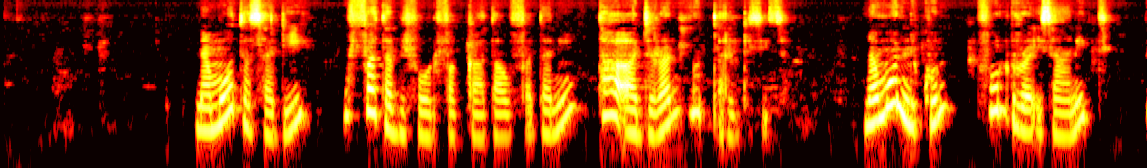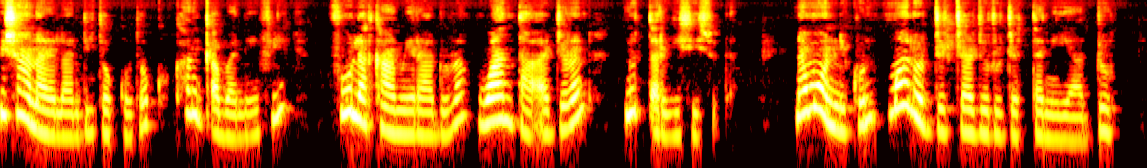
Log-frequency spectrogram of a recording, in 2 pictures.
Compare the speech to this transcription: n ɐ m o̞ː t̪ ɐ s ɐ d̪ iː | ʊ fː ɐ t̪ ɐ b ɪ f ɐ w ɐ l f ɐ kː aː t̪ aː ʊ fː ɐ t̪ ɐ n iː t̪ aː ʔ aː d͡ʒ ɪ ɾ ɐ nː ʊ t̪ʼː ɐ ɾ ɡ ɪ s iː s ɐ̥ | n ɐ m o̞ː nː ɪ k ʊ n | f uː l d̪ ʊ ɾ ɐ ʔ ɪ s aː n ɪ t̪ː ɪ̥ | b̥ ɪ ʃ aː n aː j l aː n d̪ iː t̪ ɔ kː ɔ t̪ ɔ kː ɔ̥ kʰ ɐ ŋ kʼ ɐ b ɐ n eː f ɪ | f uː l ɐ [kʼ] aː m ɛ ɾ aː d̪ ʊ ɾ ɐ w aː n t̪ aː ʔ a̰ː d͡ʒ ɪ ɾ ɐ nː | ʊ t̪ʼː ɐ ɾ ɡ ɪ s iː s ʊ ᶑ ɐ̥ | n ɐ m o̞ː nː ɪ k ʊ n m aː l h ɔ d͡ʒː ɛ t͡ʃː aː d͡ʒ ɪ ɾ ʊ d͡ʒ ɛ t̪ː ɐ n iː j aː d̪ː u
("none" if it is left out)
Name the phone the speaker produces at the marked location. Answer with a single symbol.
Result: k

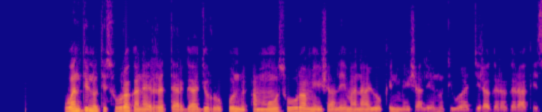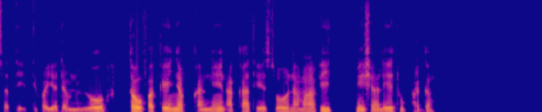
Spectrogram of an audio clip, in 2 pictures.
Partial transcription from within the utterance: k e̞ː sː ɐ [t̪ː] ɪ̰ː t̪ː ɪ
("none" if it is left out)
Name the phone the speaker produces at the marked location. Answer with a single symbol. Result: t̪ː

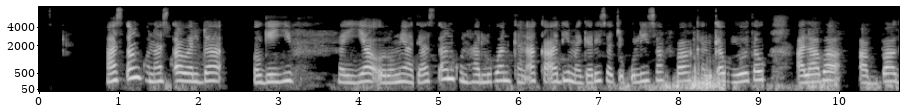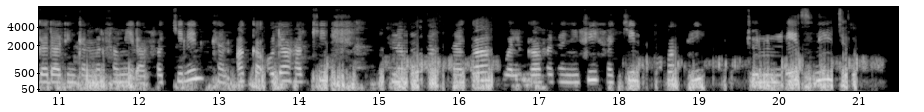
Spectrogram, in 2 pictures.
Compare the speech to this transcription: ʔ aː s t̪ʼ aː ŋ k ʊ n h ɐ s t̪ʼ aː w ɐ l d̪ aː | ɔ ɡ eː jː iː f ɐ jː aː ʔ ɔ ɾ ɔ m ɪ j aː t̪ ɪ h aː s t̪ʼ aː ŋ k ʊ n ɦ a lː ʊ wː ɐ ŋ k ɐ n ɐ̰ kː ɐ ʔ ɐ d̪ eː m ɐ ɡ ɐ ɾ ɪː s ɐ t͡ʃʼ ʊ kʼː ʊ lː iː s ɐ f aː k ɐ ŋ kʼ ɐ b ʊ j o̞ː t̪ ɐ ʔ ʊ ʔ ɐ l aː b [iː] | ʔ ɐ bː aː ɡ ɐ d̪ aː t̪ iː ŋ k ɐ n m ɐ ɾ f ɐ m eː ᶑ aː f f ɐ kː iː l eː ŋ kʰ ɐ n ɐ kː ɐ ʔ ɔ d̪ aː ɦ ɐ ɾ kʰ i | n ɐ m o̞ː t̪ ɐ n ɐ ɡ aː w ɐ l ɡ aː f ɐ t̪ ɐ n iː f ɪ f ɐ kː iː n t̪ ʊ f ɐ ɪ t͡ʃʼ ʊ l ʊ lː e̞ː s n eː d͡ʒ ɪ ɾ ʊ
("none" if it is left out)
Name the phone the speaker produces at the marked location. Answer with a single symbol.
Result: aː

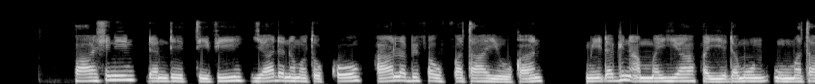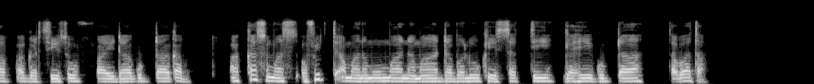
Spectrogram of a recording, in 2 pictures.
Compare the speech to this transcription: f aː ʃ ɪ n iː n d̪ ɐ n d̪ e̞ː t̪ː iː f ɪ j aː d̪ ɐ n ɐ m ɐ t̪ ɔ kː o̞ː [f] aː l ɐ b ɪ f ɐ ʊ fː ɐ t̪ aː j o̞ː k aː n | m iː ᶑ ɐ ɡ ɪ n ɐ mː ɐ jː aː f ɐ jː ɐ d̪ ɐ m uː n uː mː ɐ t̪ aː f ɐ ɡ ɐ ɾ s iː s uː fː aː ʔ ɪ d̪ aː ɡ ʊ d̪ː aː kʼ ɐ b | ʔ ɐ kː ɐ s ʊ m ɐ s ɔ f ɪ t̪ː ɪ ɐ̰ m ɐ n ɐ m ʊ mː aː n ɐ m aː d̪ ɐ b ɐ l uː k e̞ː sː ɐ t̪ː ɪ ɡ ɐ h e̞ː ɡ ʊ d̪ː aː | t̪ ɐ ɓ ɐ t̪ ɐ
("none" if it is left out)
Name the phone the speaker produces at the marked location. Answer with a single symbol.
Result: h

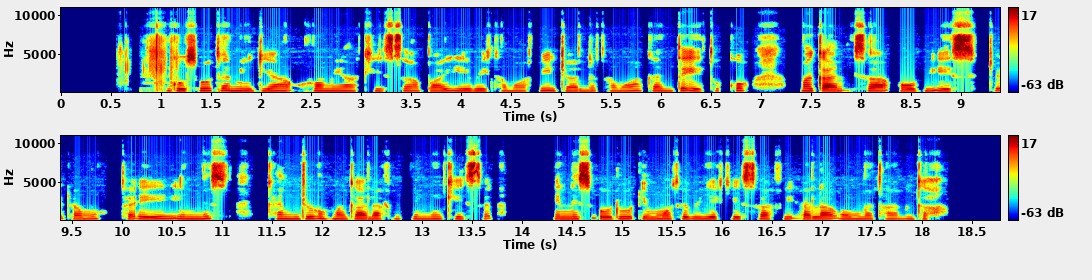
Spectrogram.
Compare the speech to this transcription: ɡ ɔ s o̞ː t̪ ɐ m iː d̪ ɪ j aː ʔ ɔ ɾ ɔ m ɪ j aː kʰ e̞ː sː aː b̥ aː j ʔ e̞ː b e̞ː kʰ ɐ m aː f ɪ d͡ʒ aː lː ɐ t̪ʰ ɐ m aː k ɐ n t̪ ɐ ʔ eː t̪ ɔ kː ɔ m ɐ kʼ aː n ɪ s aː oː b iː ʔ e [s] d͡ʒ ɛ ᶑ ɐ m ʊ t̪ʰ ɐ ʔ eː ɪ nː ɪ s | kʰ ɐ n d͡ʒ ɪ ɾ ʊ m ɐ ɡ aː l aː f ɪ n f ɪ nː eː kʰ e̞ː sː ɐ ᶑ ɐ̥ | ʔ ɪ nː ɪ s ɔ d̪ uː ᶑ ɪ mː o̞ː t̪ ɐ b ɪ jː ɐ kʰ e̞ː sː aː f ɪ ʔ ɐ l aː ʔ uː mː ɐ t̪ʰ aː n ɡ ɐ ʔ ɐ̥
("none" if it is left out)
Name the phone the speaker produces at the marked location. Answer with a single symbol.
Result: s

